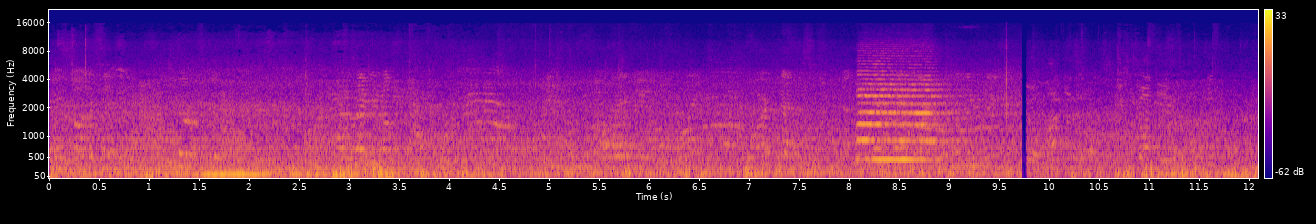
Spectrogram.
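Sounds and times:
crowd chatter: 0.0s - 12.0s
traffic: 0.0s - 12.0s
vehicle horn honk: 8.1s - 9.1s.

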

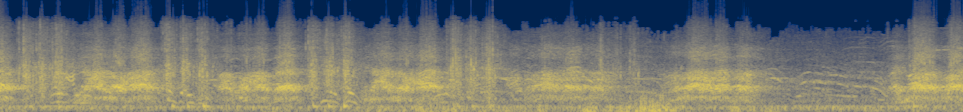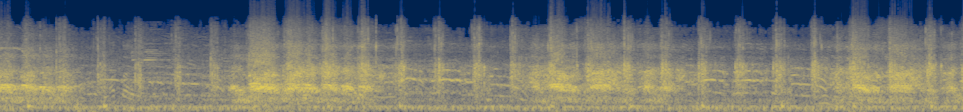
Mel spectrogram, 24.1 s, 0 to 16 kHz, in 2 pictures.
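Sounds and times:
rhythmic hand clapping: 0.0s - 6.4s, 7.4s - 8.1s, 11.4s - 24.0s
crowd chanting slogans: 0.0s - 10.0s, 11.0s - 24.0s.

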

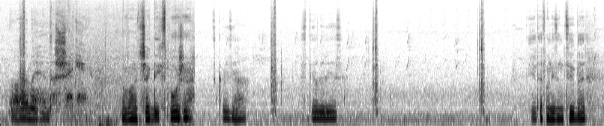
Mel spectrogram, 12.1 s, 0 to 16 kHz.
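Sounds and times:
faint outdoor background: 0.0s - 12.0s
camera shutter click: 5.4s - 5.7s, 7.4s - 7.7s, 9.5s - 9.8s.

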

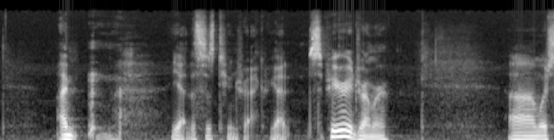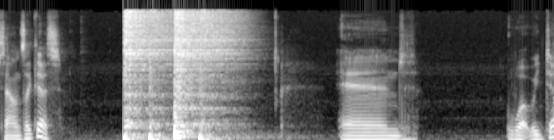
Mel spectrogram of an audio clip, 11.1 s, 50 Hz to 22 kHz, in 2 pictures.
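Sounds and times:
cymbal crash: 6.8s - 8.2s.

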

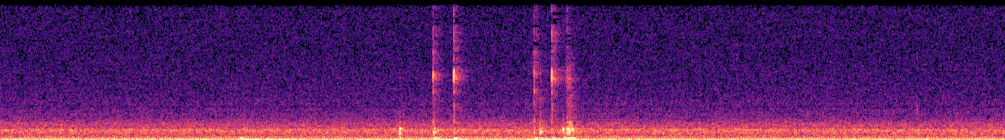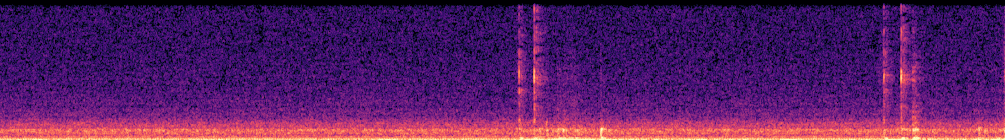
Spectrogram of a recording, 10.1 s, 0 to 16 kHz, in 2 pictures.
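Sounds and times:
low steady hum: 0.0s - 10.0s
faint computer mouse clicks: 2.0s - 3.0s, 7.6s - 8.2s, 9.4s - 10.0s.

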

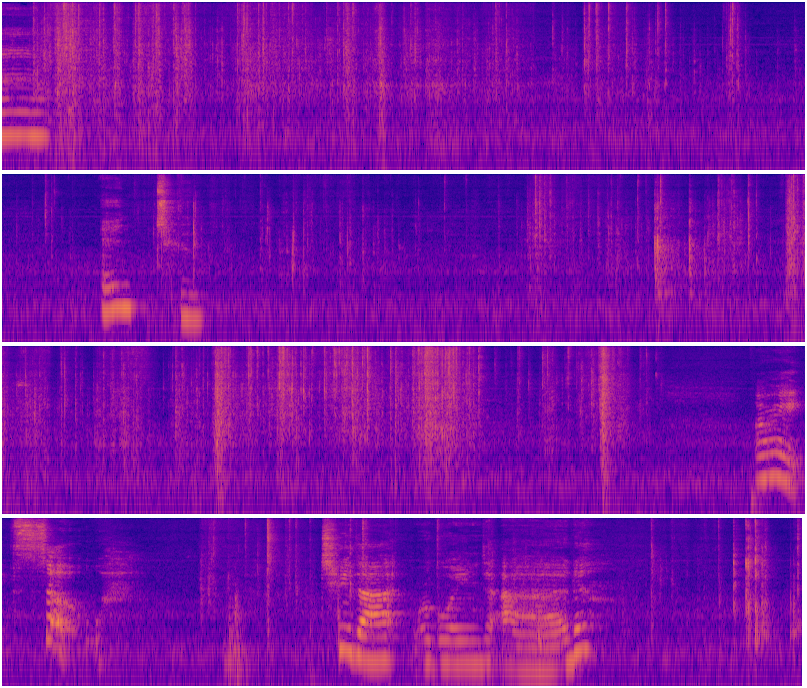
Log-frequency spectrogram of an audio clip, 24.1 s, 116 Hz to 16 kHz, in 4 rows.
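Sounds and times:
dry coleslaw rustling: 0.3s - 6.6s, 7.3s - 17.0s.

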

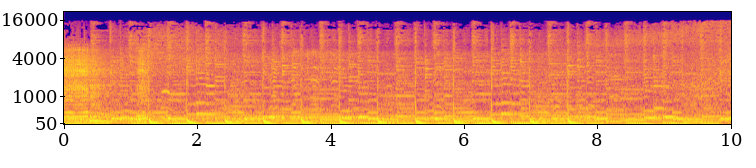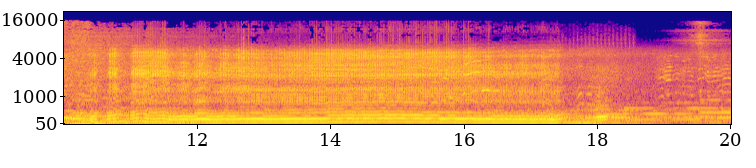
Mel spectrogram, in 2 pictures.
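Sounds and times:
engine at high revs: 0.0s - 4.0s, 9.2s - 18.7s
background music: 0.0s - 20.0s.

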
